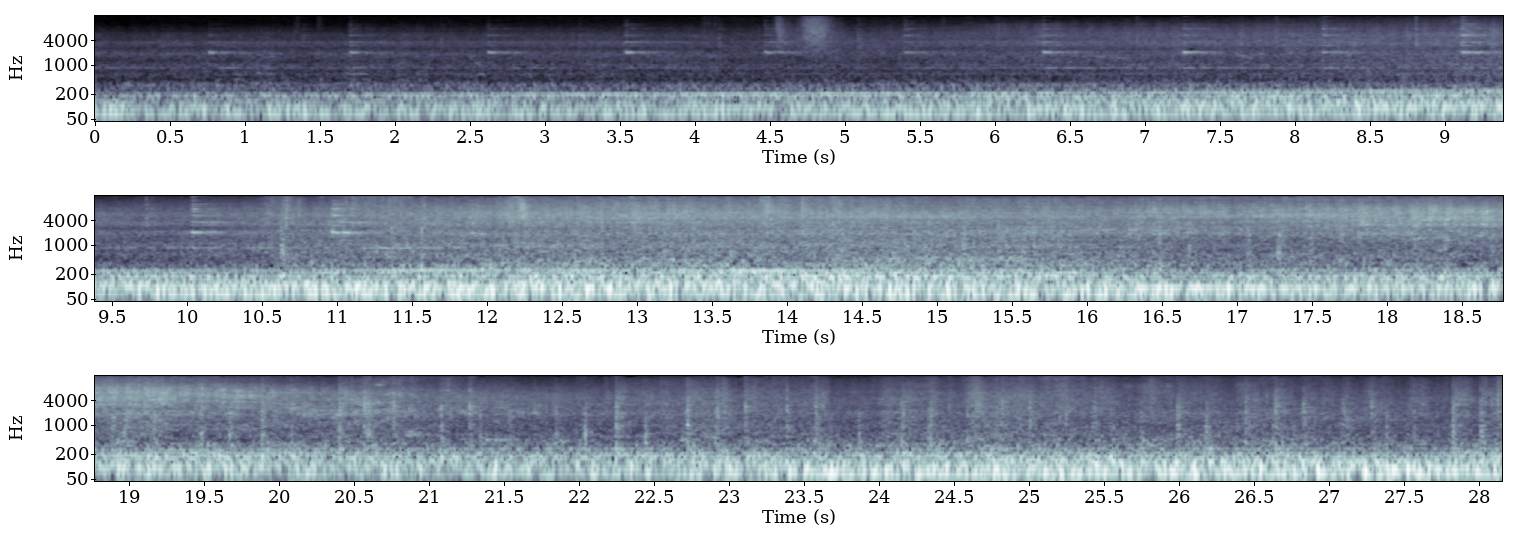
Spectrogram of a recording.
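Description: Diesel-hauled freight train approaching and passing. The locomotive's engine drone grows louder and peaks about halfway, then the freight cars go by with a steady clickety-clack of wheels over the rail joints. A regular high ding repeats about every half second for the first ten seconds or so.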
